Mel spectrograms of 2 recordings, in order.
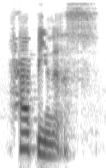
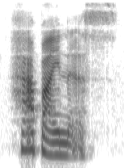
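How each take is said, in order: First: The vowel sounds are normal. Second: The vowel sounds are distorted. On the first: The speaker calls it right. "you say it correctly" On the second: The speaker calls it wrong. "I say a word incorrectly because I'm messing up the sounds"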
